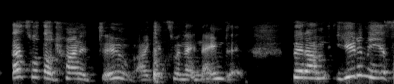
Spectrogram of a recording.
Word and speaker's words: Udemy: Now, what is Udemy, or how do you pronounce it? Udemy.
